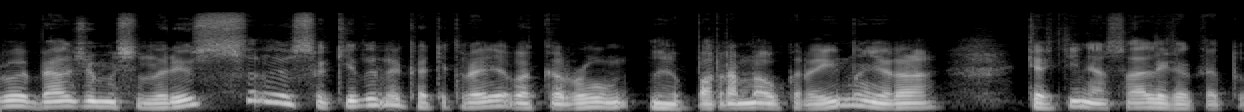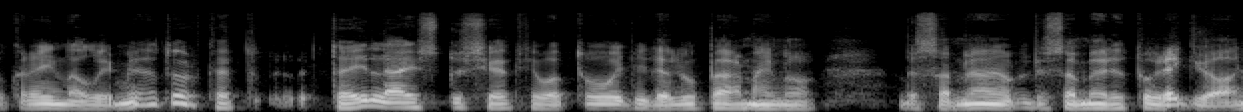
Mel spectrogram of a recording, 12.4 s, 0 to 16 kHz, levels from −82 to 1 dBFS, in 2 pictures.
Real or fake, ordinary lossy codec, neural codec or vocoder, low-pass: fake; MP3, 96 kbps; codec, 24 kHz, 1 kbps, SNAC; 10.8 kHz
